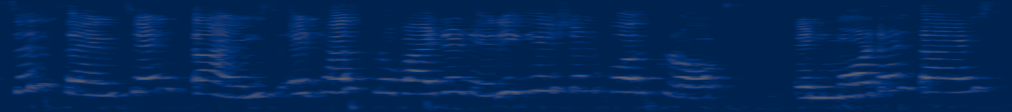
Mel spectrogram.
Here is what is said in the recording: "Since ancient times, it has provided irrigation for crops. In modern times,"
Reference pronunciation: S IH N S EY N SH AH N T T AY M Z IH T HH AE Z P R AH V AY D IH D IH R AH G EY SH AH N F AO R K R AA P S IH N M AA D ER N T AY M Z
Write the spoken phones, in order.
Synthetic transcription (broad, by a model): S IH N S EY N S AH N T T AY M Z IH T HH AE Z P R AH V AY D IH D IH R AH G EY SH AH N F AO R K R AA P S IH N M AA D ER N T AY M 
